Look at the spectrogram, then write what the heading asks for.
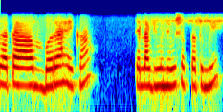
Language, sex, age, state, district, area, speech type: Marathi, female, 45-60, Maharashtra, Nagpur, urban, conversation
